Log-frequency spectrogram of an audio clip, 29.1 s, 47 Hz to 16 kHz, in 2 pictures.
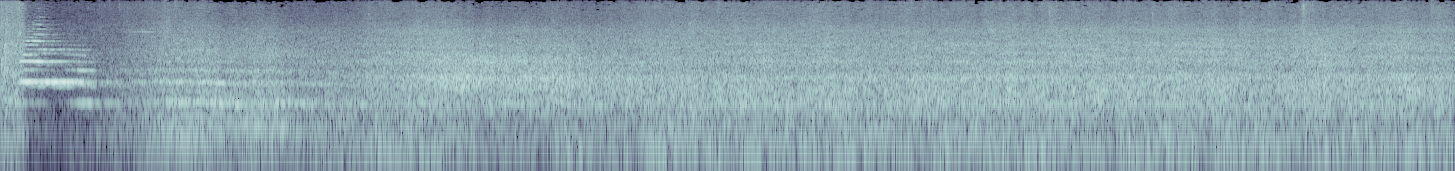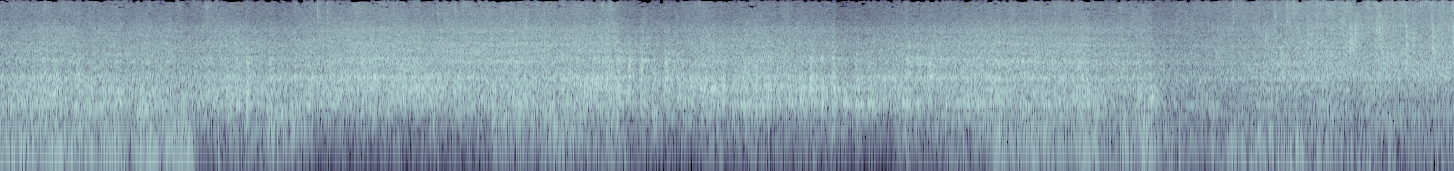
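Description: WAP-5 electric locomotive's horn sounding for about two seconds as it arrives, then the coaches of the express passing at speed with steady wheel-and-rail noise and clickety-clack over the rail joints. The noise drops a little near the end as the train goes away.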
